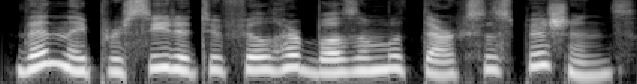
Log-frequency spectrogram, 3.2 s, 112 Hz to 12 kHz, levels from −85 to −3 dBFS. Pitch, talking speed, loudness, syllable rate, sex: 245 Hz, 190 wpm, -17 LUFS, 5.0 syllables/s, female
